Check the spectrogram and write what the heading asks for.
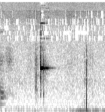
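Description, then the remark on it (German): A small electronic talking alarm clock gives a short, high beep as a button is pressed while setting the alarm time, followed a moment later by another sharp click. Fairly quiet, with no talking. “An der kann man die Wegzeit einstellen. Dann lässt sich nur die Wegzeit verändern. Einstellung Wecker.”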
